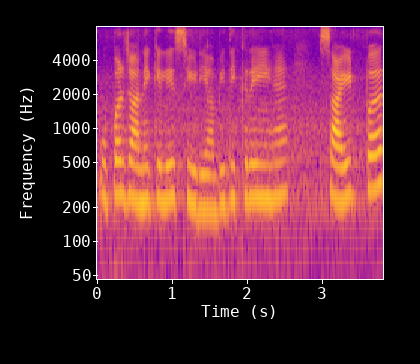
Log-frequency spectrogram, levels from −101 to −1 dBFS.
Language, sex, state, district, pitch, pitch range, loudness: Hindi, male, Punjab, Pathankot, 240 Hz, 230-250 Hz, -19 LUFS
